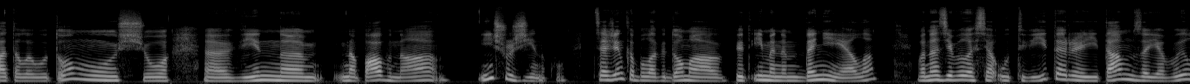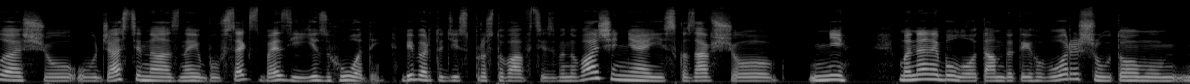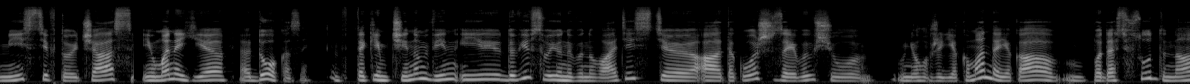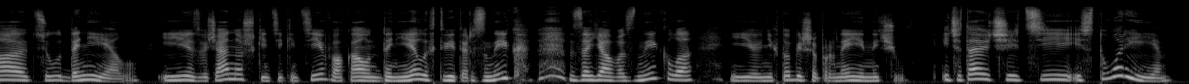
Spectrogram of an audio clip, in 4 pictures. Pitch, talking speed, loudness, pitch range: 185 Hz, 135 wpm, -31 LUFS, 170-205 Hz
